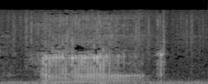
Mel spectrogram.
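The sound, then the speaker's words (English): A man gives a single loud, rasping snore lasting about a second, close by, followed by a short faint snort. There is no talking. “Now the fat went to sleep too, boys.”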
